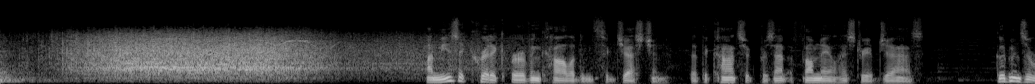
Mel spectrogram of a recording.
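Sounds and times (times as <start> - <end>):
explosion of applause from concert audience: 0.1 - 5.9
speech: 4.3 - 9.3, 9.9 - 10.3.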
